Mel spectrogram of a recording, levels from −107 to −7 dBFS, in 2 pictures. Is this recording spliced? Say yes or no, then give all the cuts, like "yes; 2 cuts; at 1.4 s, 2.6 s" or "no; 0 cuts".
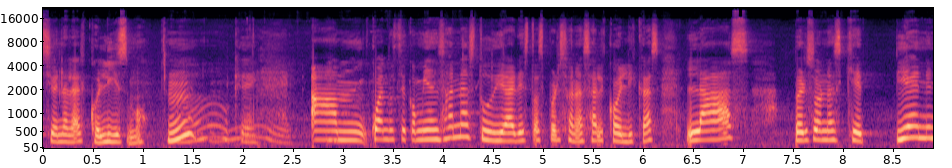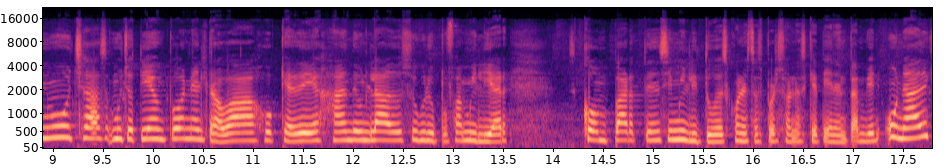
yes; 1 cut; at 9.9 s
